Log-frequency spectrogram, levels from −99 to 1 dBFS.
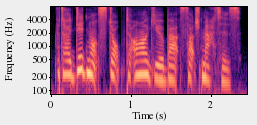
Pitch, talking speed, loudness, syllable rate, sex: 205 Hz, 245 wpm, -19 LUFS, 5.7 syllables/s, female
